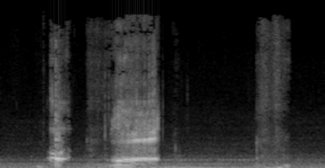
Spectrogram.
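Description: A loud, drawn-out burp from indigestion rumbles for about half a second, bracketed by a short throaty gulp before it and a softer croak after, with no talking.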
